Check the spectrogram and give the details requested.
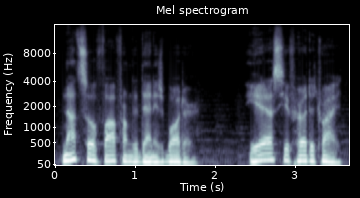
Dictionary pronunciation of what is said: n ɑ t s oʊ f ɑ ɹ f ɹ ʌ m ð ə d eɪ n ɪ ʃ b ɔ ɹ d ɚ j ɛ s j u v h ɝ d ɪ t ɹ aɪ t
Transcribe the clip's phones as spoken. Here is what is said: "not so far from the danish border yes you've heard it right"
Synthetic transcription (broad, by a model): n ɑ t s oʊ f ɑ ɹ f ɹ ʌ m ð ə d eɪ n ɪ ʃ b ɔ ɹ d ɚ j ɛ s j u v h ɝ d ɪ t ɹ aɪ t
